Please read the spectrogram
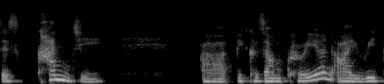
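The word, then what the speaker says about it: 漢字: would be pronounced as kanji because i'm korean i read that as hancha if i were vietnamese i would go i would say hantu so the same visual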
